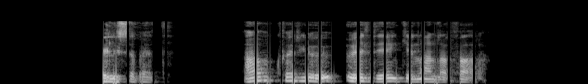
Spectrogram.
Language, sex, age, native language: Icelandic, male, 60-69, Icelandic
